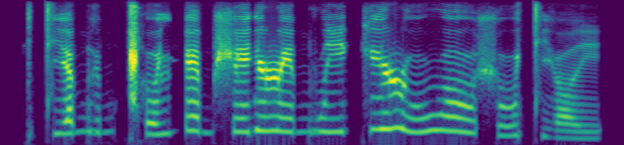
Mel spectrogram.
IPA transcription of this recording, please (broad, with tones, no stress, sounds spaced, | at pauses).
tʲ a˨˥ b ɨ˨˥ b ǁʰ o˨˥ lʲ ʔ ɛ˥˧ b ʃ e˦˥ ɾʲ ɘ˦˥ ɭ e˦˥ b w i˦˥ kʲ ɨ˦˥ ɭ u˨˥ w o˥˧ u̯ ʃ u˨˥ tʲ ɔ˨˩ i̯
